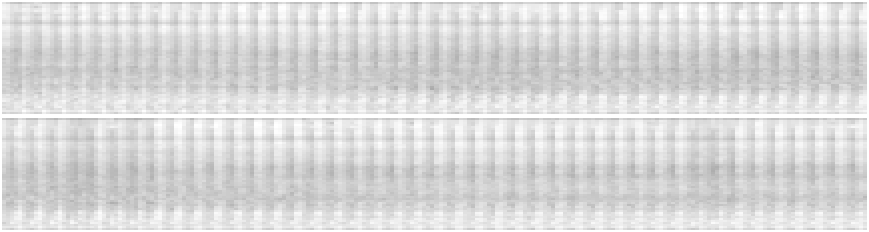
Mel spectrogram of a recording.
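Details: LG washing machine giving a loud, fast, steady banging over a deep rumble, likely during spin; the noise has been getting worse.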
